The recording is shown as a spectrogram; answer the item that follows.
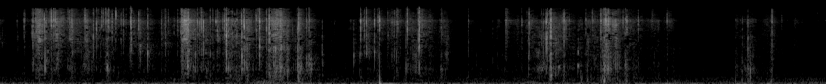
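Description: Foil trading card pack crinkling and crackling as it is handled and torn open. The crinkling comes in a long spell over the first three seconds, then in shorter spells.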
